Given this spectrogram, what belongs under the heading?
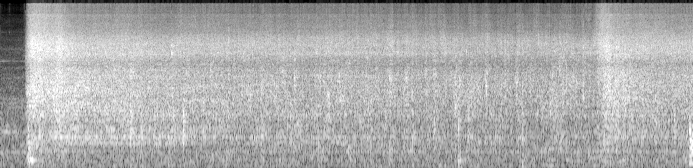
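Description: Fish fry in hot white oil in a pan for a mustard fish curry, a loud steady hiss that starts abruptly and holds for many seconds, swelling again near the end, with no talking.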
